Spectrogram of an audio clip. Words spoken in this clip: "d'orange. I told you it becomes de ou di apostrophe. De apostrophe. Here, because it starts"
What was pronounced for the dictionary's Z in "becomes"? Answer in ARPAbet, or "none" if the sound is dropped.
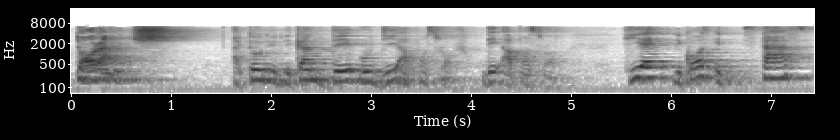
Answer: none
